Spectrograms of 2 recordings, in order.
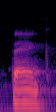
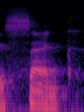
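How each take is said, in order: First: Said in the usual way. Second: "sank" with a plain S, meant as "thank". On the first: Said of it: "Instead of saying thank". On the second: Shown as a demonstration. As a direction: say "sank" for "thank", hissed S replacing TH. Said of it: "They pronounce the T H like".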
